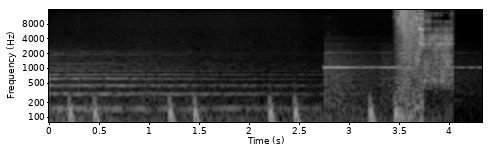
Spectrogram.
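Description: Trailer sound design: a fading held synth chord over low double thumps about once a second, like a heartbeat. Near the end a steady high beep sets in, and a loud burst of noise fills the last half-second.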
